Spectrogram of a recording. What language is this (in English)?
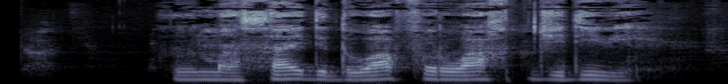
Pashto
